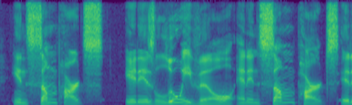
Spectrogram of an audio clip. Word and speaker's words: Louisville: Louisville, Kentucky. And that's how you say it, by the way, folks. It's not Louisville.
